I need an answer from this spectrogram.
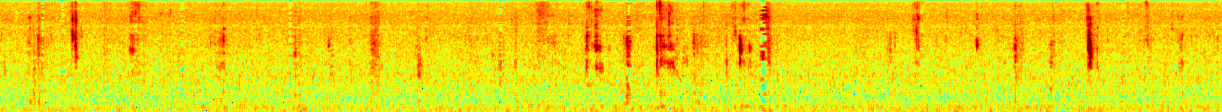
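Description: Faint close-up chewing of fries and chicken strips, with scattered soft mouth clicks, a few louder ones about halfway through and one near the end, over a low steady hum.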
